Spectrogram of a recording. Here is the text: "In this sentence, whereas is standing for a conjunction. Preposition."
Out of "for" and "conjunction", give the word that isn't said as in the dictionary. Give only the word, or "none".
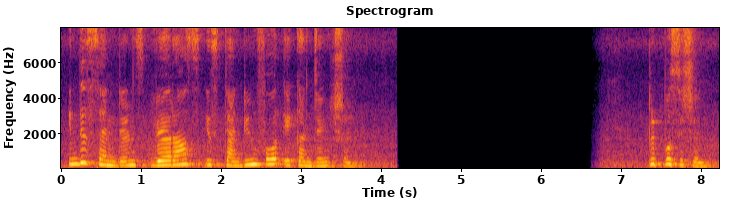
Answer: none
